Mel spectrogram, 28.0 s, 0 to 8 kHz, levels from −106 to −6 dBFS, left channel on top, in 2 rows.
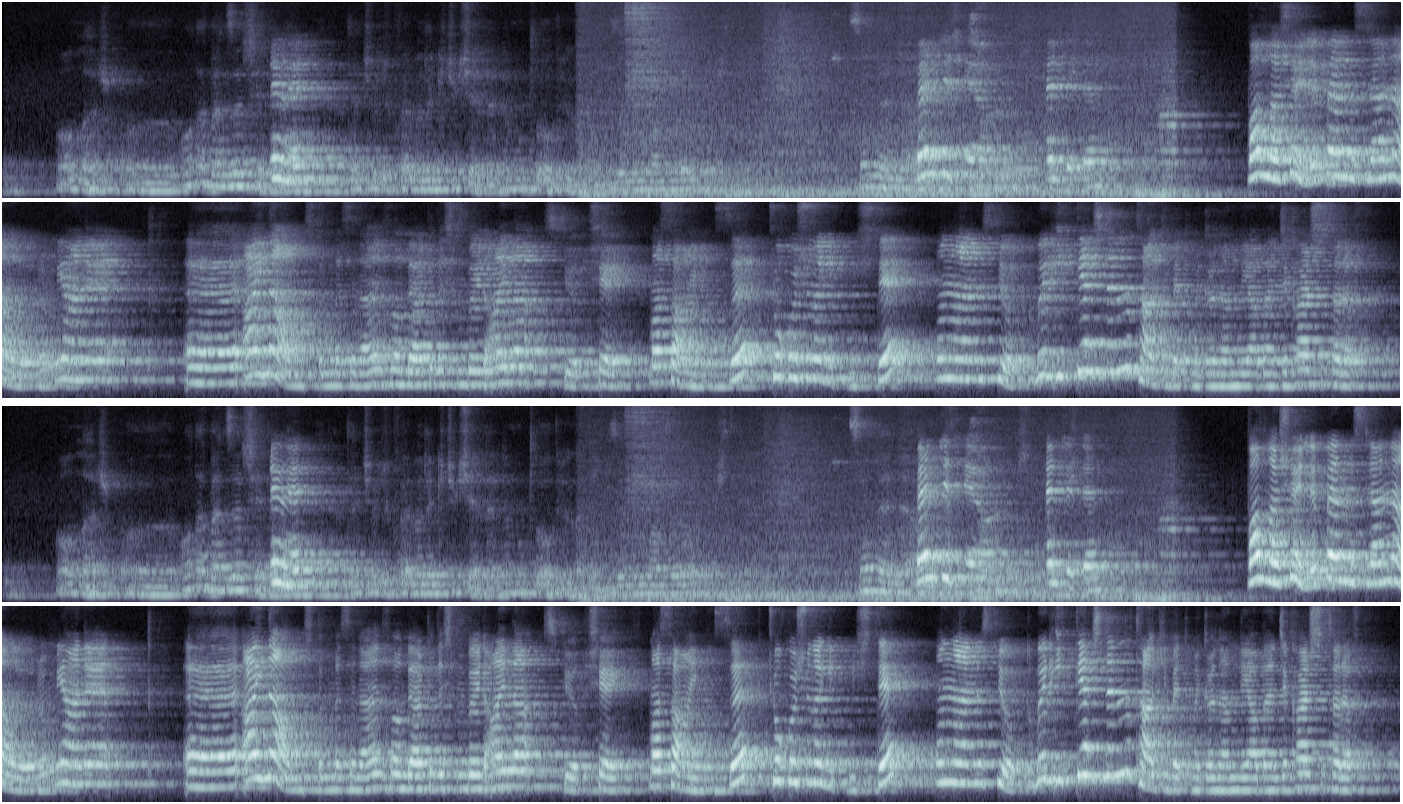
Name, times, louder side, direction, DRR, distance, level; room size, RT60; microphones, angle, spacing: voice 1, 0.5-7.8 8.5-10.9, equal, 40° right, -1 dB, 2.3 m, -39 dB
voice 2, 2.7-3.0 9.1-9.9 10.4-11.0 12.5-15.1 15.8-19.3 19.6-20.2 20.5-22.9 23.3-27.6, right 3 dB, 75° right, 3 dB, 0.8 m, -26 dB
sound 1, 5.7-11.8, left 2 dB, 25° left, 0.7 m, -43 dB
18.5 x 6.3 x 7.0 m, 2.2 s
head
